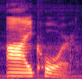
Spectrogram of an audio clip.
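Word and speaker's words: Ichor: with magical I core that's pronounced I core choose your I core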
